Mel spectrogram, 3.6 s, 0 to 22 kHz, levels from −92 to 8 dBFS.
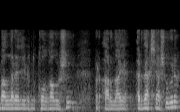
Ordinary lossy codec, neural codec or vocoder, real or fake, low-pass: none; vocoder, 44.1 kHz, 128 mel bands, Pupu-Vocoder; fake; 7.2 kHz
